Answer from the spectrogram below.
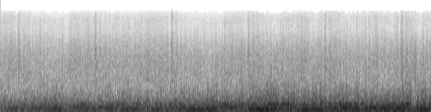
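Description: Mitchell bombers roar overhead during the air attack on Cassino, following Flying Fortresses and Liberators, in a steady, droning engine rumble with layered low tonal hums that hold level and slightly swell toward the end, with no voices.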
